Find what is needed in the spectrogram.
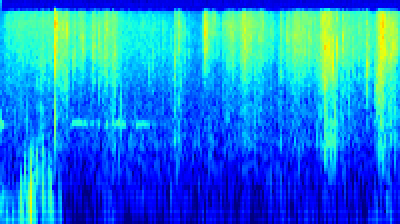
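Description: Footsteps walking over orchard grass and ground litter, a few soft steps and rustles, heaviest in the first half-second. A faint, repeated high pipping note stops after about a second and a half.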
